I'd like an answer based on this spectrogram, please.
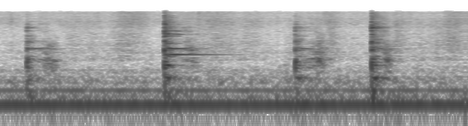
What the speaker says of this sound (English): I'm just going to stir through the noodles to make sure that they all get a coating with the oil.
